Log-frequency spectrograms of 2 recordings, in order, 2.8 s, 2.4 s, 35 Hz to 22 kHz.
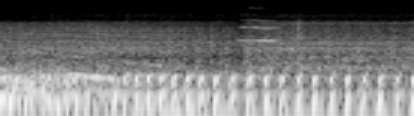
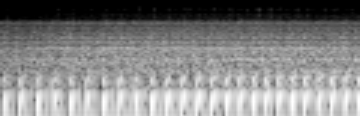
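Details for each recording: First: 2006 Arctic Cat 400 ATV after engine rebuild with new pistons, warmed up, in neutral: slow, loping single-cylinder idle at about eight thumps a second, close to stalling; idle speed set too low, turned up to fix. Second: 2006 Arctic Cat 400 after an engine rebuild with new pistons and rings, warmed up, idle adjusted up in neutral. Even, steady single-cylinder thump with no misses or stumbles; healthy idle.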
